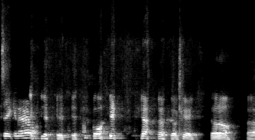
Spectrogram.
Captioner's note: members laughing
